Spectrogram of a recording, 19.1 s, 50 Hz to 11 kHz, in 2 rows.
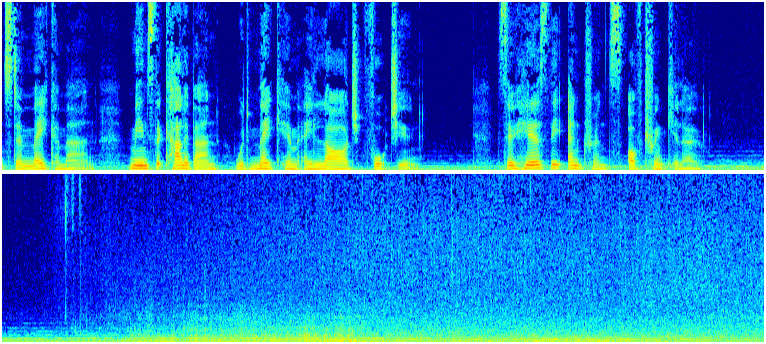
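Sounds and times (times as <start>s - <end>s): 
speech: 0.0s - 5.3s, 6.2s - 8.8s
steady dense rain in a thunderstorm: 10.4s - 19.0s
deep thunder rumbling: 10.9s - 19.0s.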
